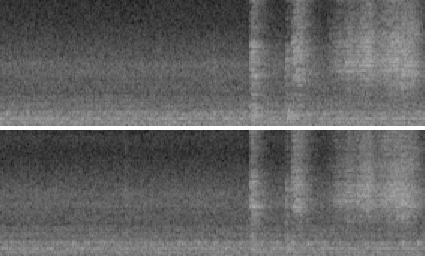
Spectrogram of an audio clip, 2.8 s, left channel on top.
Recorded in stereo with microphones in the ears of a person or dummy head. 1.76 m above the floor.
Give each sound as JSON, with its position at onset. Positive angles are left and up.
{"t": 1.7, "sound": "writing", "side_deg": -20, "distance_m": 2.0}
